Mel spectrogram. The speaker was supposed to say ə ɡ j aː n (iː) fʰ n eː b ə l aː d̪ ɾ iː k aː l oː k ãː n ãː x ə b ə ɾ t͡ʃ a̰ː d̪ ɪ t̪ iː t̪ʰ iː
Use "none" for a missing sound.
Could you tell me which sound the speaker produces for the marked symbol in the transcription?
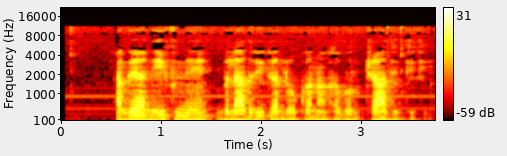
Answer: iː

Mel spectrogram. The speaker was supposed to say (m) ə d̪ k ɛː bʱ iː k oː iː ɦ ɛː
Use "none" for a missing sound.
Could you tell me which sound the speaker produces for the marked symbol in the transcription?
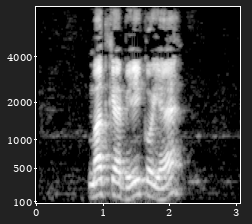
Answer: m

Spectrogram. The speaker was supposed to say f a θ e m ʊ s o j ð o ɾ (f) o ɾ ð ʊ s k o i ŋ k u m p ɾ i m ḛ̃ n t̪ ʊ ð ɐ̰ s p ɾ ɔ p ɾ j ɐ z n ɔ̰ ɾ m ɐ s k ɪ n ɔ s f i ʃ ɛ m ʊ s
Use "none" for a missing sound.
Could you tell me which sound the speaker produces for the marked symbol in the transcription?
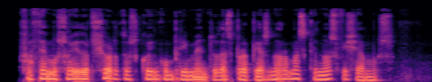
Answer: ʃ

